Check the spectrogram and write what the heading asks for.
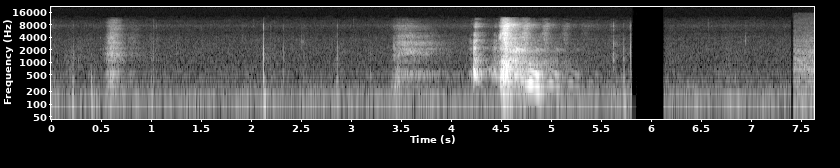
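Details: Sneeze: a short breathy intake followed by a single sharp sneeze burst in a quiet room, from a Japanese girl.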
